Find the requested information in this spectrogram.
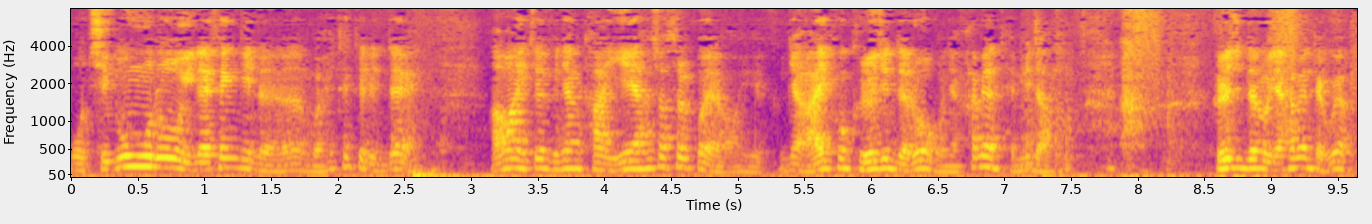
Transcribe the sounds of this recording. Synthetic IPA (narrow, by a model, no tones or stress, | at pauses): mʌt͡ɕibuŋɾoine̞sʰe̞ŋɡinɯnmwʌɦe̞tʰek̚t͈ʰɯɾinde̞ | amaid͡ʑe̞kɯɲaŋtaiɦe̞ɦaɕʰʌs͈ɯɭk͈ʌe̞jo̰iɡe̞kɯɲaŋaipʰonkɯɾjʌd͡ʑinde̞ɾokɯɲaŋhamjʌndwe̞mɲida | kɯɾjʌd͡ʑinde̞ɾokɯɲaŋɦamjʌndwe̞ɡojo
